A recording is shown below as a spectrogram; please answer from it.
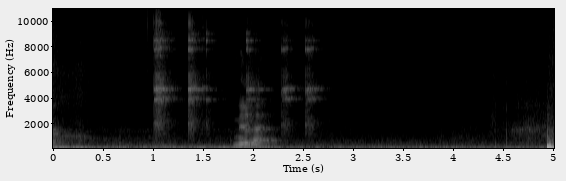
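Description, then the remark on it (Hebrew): A quick cluster of bright, ringing clinks as shot glasses tap together several times in a toast, fairly crisp, over a faint low background murmur. “יאללה, לחיים.”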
